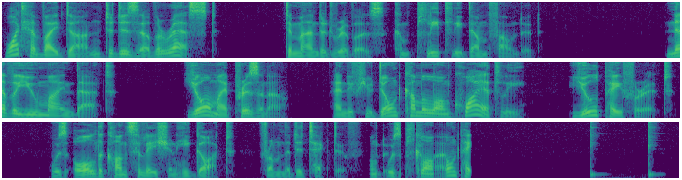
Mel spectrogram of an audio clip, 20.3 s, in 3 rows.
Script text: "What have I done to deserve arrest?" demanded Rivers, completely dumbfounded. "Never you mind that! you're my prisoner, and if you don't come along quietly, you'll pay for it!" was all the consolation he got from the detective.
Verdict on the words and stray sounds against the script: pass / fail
fail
